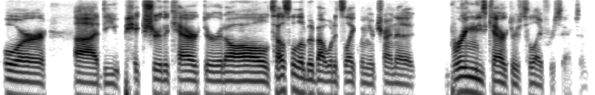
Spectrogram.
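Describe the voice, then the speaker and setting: A man's voice: on the low side, steady tone, normal speed, clear, resonant tone, dry recording. A man hosting a casual chat, talking in a rambling, jokey, slangy way. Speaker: live stream host.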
